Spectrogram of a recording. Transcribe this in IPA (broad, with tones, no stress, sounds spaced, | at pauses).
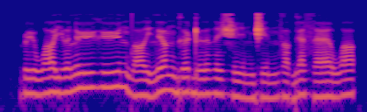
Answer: ɽ yː˨ w ʌː˧ j ɨ˧ l yː˦ ɣ yː˦ n d ʌː˨ i̯ lʲ ʌː˦ ŋ ɡ ɨː˧ ɖ ɨː˧ ð i˧ ʒ iː˨ n d͡ʒ i˨ n z ʌ˨ ɡ ɛ˧ z ɛː˧ w ʌ˦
